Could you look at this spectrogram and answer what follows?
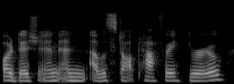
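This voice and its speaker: A woman's voice: on the low side, level tone, normal speed, gravelly, a bit bright, dry recording, studio quality. A young woman actor with a Canadian accent, candidly recounting an audition with quoted dialogue. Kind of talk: personal testimony.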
